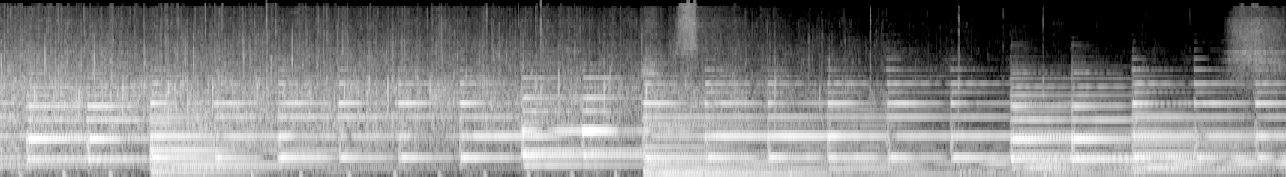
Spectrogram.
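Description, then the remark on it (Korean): An audience at a worship service applauds in thanks and praise to Jesus Christ, steadily, a dense crackling wash of clapping that carries through the whole stretch, layered over sustained keyboard chords that shift every second or so. No one speaks. “우리를 위해 십자가 지신 우리 예수 그리스도께 우리가 할 수 있는 최고의 영광과 감사의 박수 올려드립시다.”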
